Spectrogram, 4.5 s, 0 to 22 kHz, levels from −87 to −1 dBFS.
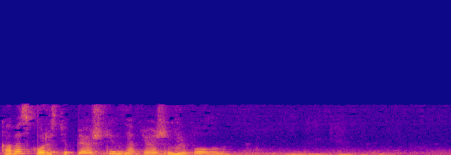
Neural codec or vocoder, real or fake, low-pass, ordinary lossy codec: codec, 24 kHz, 0.9 kbps, WavTokenizer, medium speech release version 2; fake; 7.2 kHz; MP3, 32 kbps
